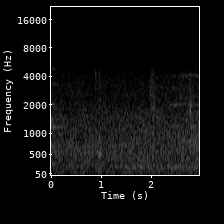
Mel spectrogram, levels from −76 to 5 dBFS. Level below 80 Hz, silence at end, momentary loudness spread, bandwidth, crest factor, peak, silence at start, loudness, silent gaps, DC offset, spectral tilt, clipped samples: -68 dBFS; 0 s; 3 LU; 11 kHz; 20 dB; -30 dBFS; 0 s; -50 LUFS; none; under 0.1%; -4 dB/octave; under 0.1%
